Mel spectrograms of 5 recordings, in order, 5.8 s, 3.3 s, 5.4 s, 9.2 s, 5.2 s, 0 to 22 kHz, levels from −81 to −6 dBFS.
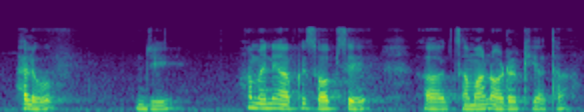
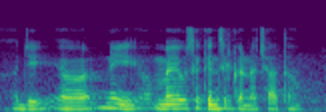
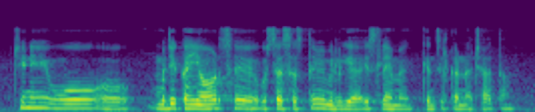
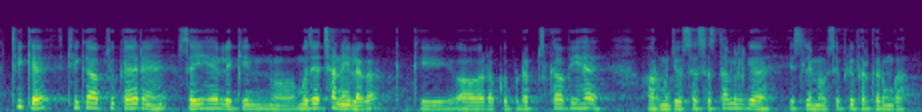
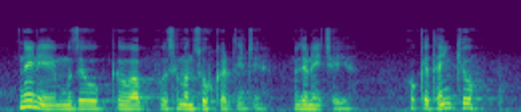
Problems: none marked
